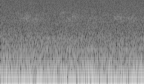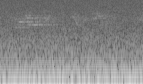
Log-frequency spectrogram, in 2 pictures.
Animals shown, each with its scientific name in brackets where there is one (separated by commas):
Red-eyed Vireo (Vireo olivaceus), Wood Thrush (Hylocichla mustelina)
